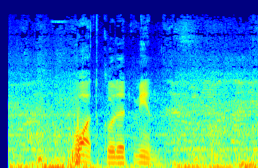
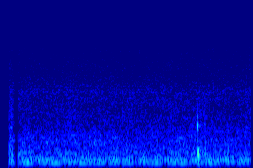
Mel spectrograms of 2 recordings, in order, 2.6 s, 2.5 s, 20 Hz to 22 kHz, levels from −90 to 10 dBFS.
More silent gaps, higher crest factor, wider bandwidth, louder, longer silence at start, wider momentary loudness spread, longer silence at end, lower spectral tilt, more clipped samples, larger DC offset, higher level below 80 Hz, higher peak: neither; second, 16 dB vs 24 dB; first, 16 kHz vs 11 kHz; first, -18 LUFS vs -62 LUFS; about the same, 0.1 s vs 0.1 s; first, 11 LU vs 5 LU; about the same, 0 s vs 0 s; about the same, -6.5 dB/octave vs -5.5 dB/octave; neither; neither; first, -24 dBFS vs -84 dBFS; first, 0 dBFS vs -38 dBFS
